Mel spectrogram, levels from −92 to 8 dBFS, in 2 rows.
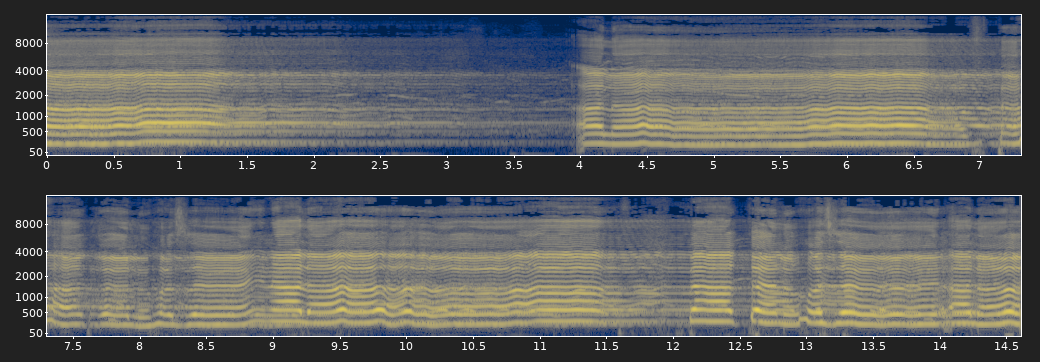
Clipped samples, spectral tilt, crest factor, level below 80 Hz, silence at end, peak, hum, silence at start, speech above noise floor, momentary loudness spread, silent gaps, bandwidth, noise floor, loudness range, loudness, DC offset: under 0.1%; -2 dB/octave; 14 dB; -60 dBFS; 0 s; 0 dBFS; none; 0 s; 30 dB; 12 LU; none; 16 kHz; -42 dBFS; 7 LU; -12 LUFS; under 0.1%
